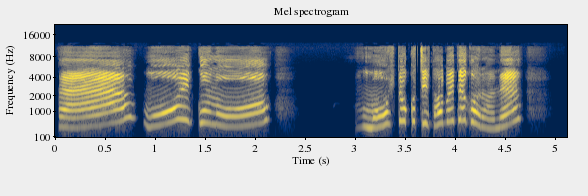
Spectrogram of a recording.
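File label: OPERATION BEGIN Japanese, Voice; GF Alarm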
